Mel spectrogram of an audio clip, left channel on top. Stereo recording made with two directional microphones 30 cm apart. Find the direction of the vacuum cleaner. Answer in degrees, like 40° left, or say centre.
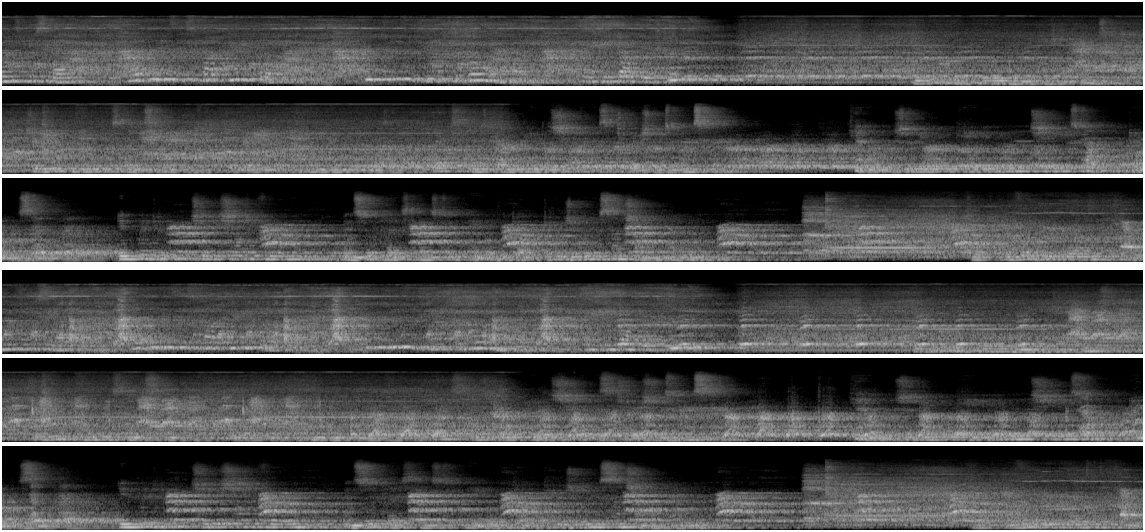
10° left.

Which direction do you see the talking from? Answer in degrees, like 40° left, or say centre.
40° left.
